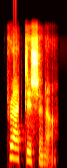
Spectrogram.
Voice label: "practitioner", Indian; Dictionary

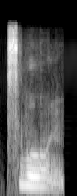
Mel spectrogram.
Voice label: "swoon", Indian

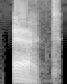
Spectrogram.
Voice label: "echt", American

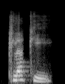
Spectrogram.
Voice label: "clucky", Indian

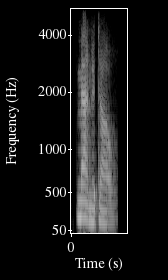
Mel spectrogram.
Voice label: "manitou", Indian

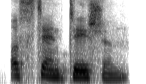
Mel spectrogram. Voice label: "ostentation", Indian

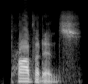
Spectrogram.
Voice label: "providence", American

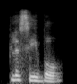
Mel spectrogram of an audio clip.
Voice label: "placebo", Indian; Dictionary

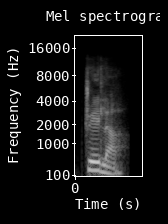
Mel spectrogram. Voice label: "trailer", Indian

